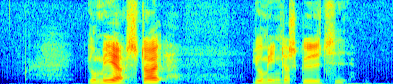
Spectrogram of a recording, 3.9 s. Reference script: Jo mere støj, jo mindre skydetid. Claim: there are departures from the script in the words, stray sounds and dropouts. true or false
false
